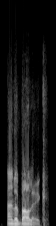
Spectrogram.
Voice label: "anabolic", British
